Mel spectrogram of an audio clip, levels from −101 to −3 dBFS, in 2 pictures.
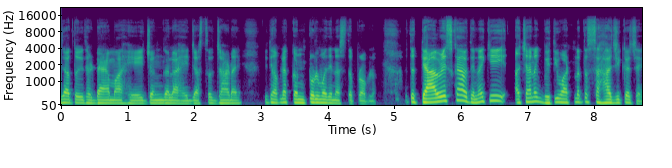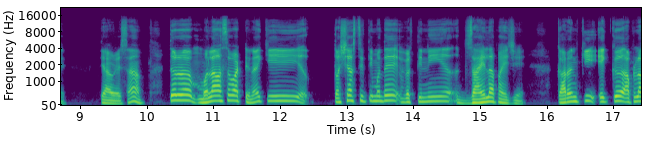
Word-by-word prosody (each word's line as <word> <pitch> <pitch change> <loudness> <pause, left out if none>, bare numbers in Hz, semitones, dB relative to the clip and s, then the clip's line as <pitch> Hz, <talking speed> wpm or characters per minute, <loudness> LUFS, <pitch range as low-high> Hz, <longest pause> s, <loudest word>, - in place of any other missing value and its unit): जातो 130 -1 0
जिथे 120 -1 -2
डॅम 115 -1 0
आहे, 110 0 -3
जंगल 115 -1 -1
आहे, 105 -1 -3
जास्त 110 +2 -6
झाडं 115 0 -2
आहेत. 110 +1 -6 0.4
तिथे 135 +3 -4
आपल्या 135 +2 -1
कंट्रोलमध्ये 130 -1 +2
नसते 110 -1 -5
प्रॉब्लेम. 100 -3 -8 0.5
तर 160 - +3
त्यावेळेस 160 +7 +7
काय 225 -1 +4
होते 150 -9 +2
ना 155 +5 +1
की 210 -2 +1 0.2
अचानक 165 +4 0
भीती 125 +5 0
वाटणं 140 +2 -2
तर - - -2
साहजिकच 130 -3 0
आहे, 95 -2 -8 0.6
त्यावेळेस 105 -2 -1
हां. 180 -4 0 0.5
तर 225 0 +5
मला 160 +10 +4
असं 205 +2 0
वाटते 205 -8 +1
ना, 160 +6 0
की 200 0 -2 0.5
तशा 155 +8 +2
स्थितीमध्ये 205 +2 -1
व्यक्तींनी 180 +4 -2 0.4
जायला 145 +6 +5
पाहिजे. 110 -7 -3 0.6
कारण 165 +6 +3
की 205 -5 0
एक 170 +3 0
आपला 185 -1 +3
145 Hz, 150 wpm, -23 LUFS, 120-185 Hz, 0.6 s, त्यावेळेस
